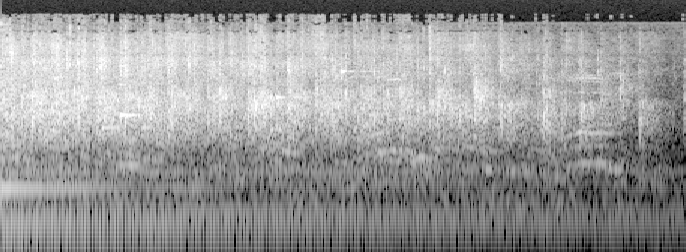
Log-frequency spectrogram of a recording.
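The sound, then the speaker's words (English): An audience claps for the Lord Jesus in a dense, steady wash of applause that holds at an even level for several seconds, with a low electrical hum running underneath. “Clap for the Lord Jesus.”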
